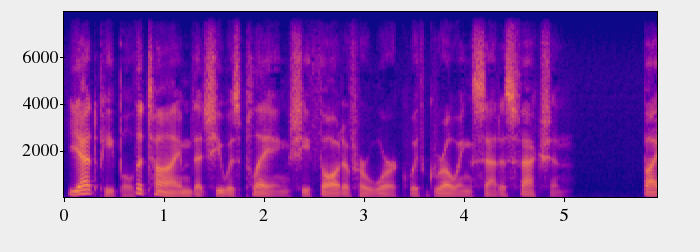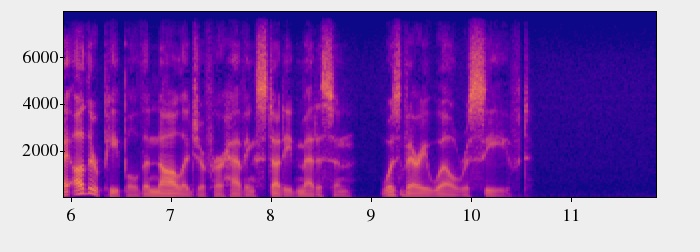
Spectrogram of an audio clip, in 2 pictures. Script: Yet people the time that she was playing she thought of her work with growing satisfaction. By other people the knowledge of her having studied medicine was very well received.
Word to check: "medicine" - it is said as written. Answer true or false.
true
